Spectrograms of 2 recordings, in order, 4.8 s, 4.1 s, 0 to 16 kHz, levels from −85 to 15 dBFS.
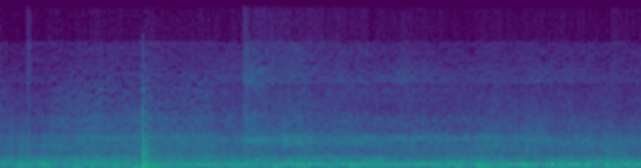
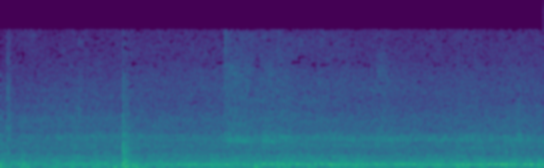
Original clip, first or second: second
